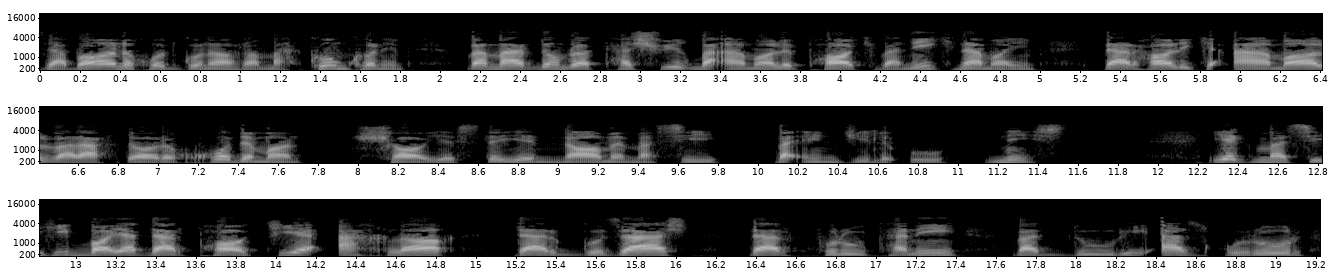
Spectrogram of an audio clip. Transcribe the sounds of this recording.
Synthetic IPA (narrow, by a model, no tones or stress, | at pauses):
zæbɒːne̞xo̞d̪̚ɡo̞nɒːhɾɒːmæhkʰuːmkʰo̞niːm | væmæɾd̪o̞mɾɒːt̪ʰæʃviːɣbḛʔæ̰mɒːle̞pʰɒːkʰvæniːkʰnæmɒːjiːm | d̪̥æɾɦɒːliːcʰeʔæmɒːlvæɾæft̪ɒːɾexod̪e̞mɒn | ʃɒːje̞st̪e̞jenɒːme̞mæ̰siːh | væ̰ʔend͡ʒiːlḛʔuː | niːst̪̚ | jecmæsiːɦiːbɒːjæd̪̚ːæɾpʰɒːcʰijeʔæxlɒːɢ | d̪æɾɡozæːʃt̪̚d̪̥æɾfoɾuːt̪ʰæniː | væd̪uːɾiːʔæzɢoɾuːɾ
